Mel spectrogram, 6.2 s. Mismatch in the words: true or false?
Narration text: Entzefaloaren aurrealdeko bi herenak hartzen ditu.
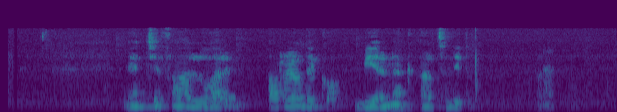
false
